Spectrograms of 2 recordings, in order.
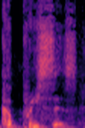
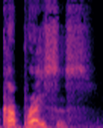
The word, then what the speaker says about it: caprices: you took note of how to say it right it's whims and Caprices not whims and C prices whims wh I Ms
